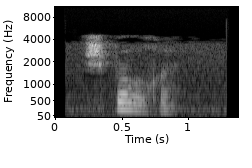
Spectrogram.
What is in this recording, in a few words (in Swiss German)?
"spare", alsace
